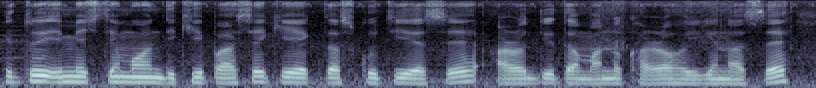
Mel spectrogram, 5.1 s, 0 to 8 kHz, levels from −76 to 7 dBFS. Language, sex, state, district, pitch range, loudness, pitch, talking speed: Nagamese, male, Nagaland, Dimapur, 110-135 Hz, -15 LUFS, 120 Hz, 190 wpm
